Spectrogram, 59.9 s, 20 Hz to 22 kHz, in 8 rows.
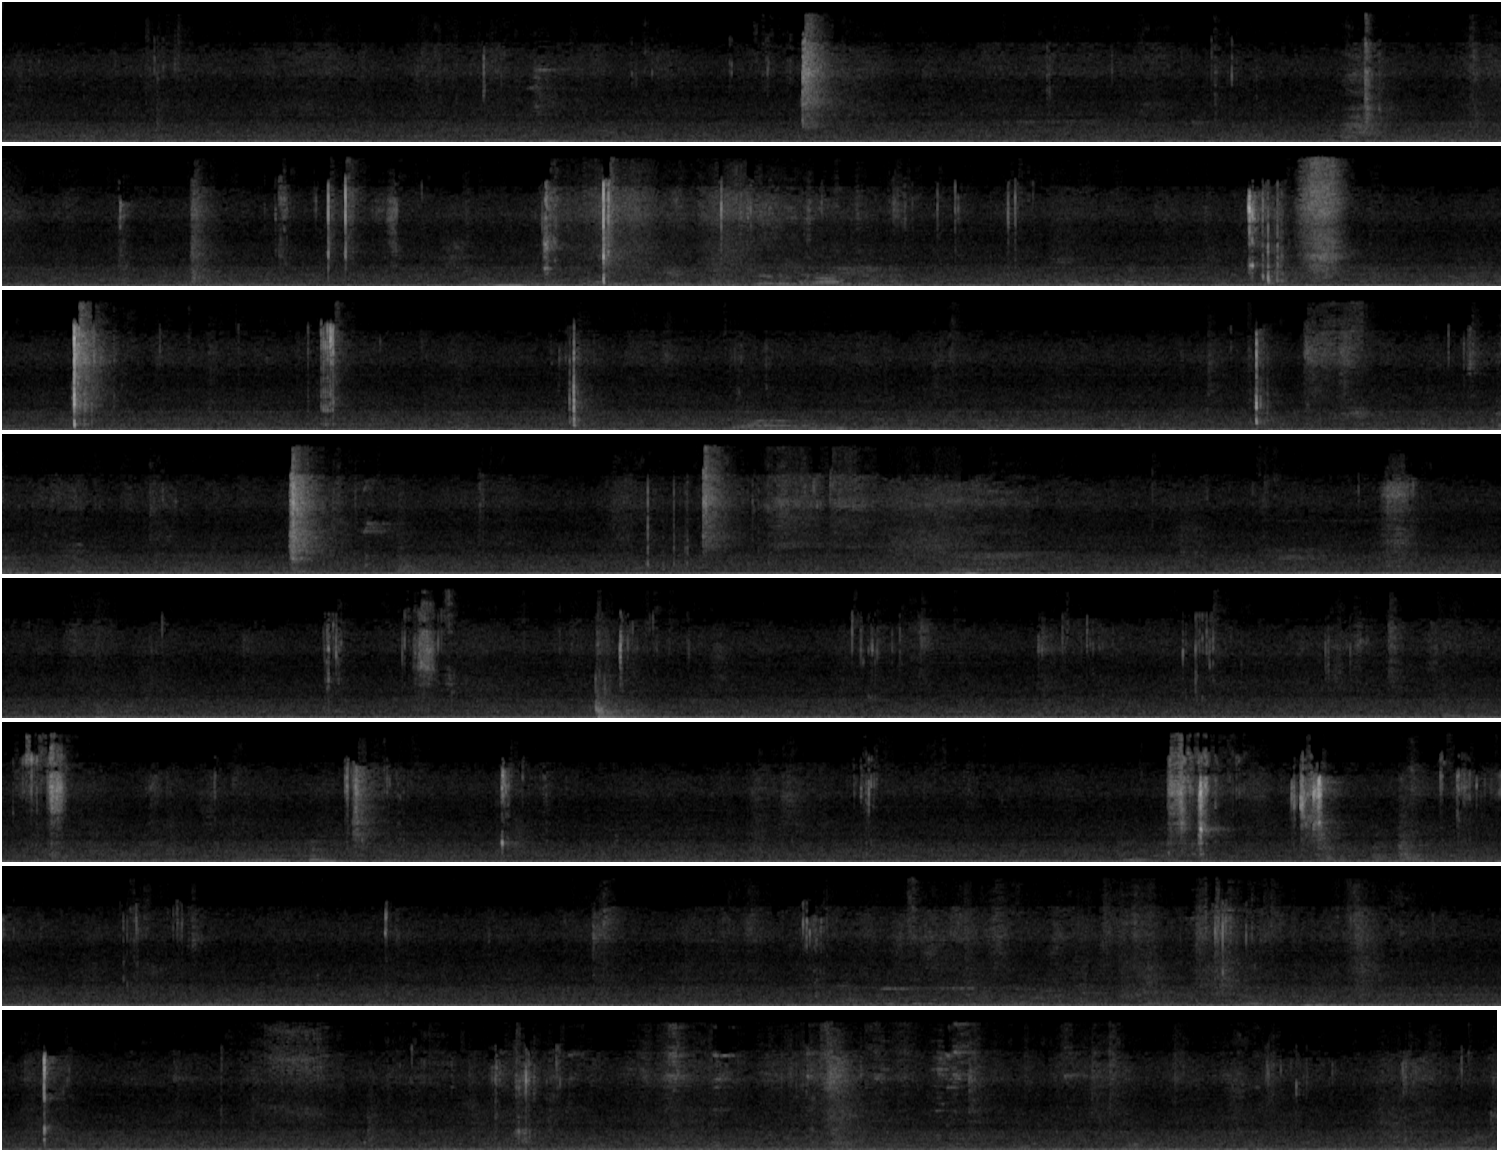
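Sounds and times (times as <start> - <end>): steady low hum: 0.0 - 59.9
crab legs cracking: 15.3 - 15.7, 16.5 - 16.8.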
